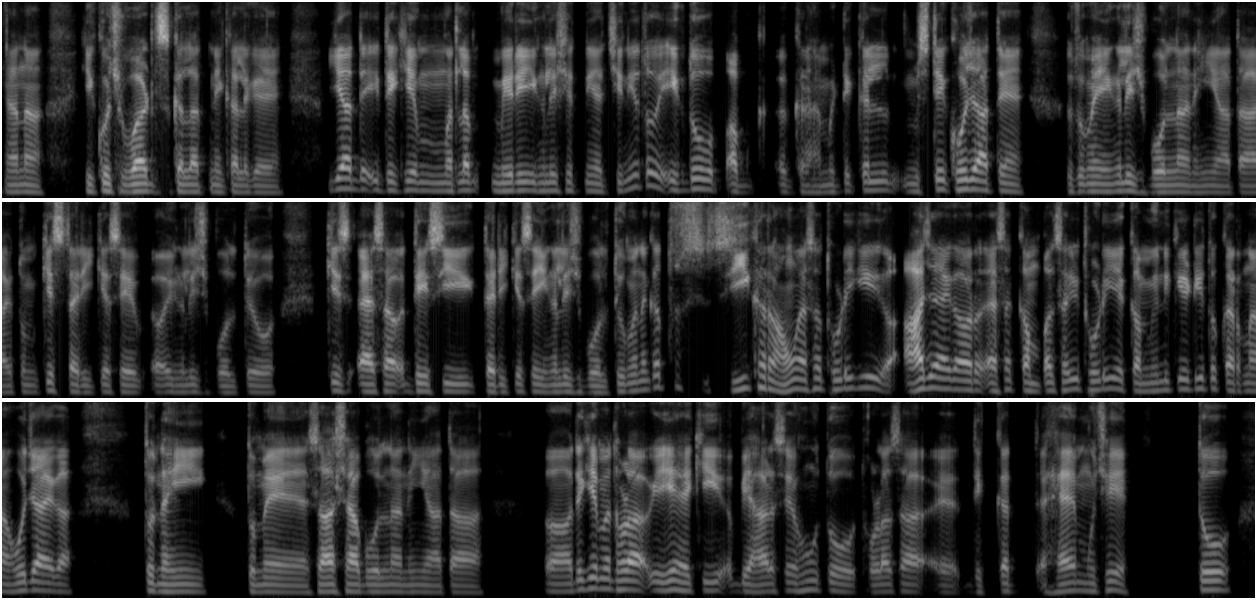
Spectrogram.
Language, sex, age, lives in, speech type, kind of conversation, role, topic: Hindi, male, 25-29, India, conversation, advice, user, साथी से बार-बार व्यक्तिगत आलोचना झेलना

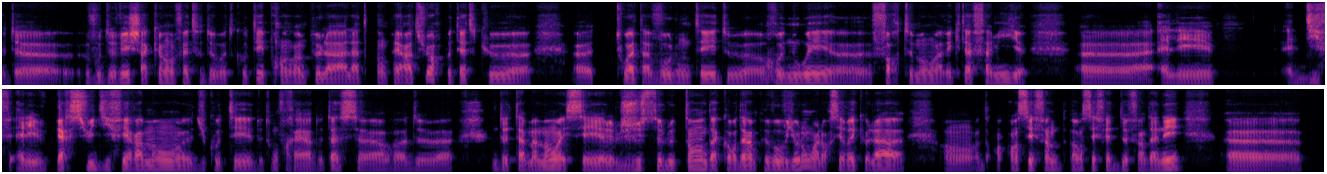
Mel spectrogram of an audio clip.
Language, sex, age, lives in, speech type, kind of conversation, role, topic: French, male, 25-29, France, conversation, advice, advisor, Comment parler aux autres du malaise que je ressens quand je me sens exclu(e) lors de fêtes et de célébrations ?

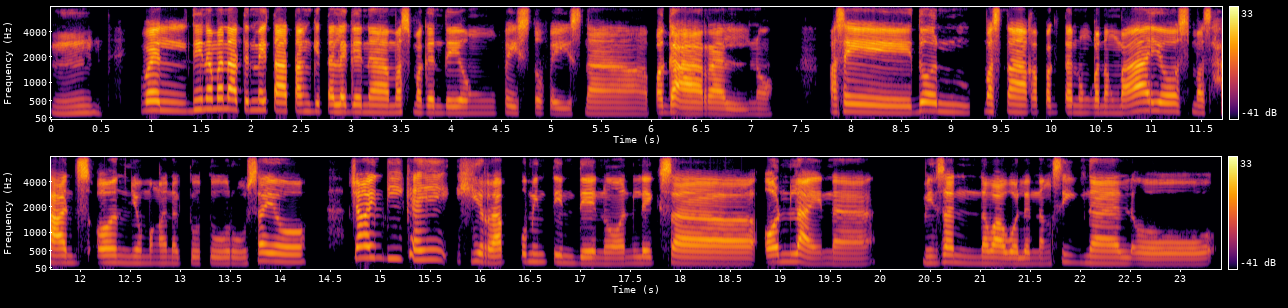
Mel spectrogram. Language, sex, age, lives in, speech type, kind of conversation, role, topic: Filipino, male, 30-34, Philippines, conversation, podcast, guest, Ano ang papel ng mga kursong online sa pagkatuto mo?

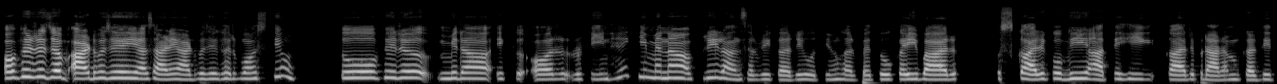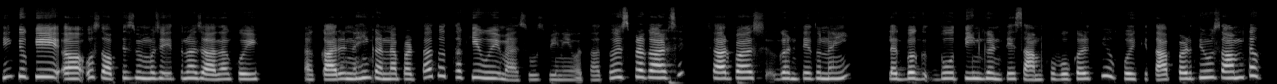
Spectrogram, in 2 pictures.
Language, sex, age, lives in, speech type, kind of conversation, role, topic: Hindi, female, 25-29, India, conversation, advice, user, साप्ताहिक भोजन योजना शुरू करने में कठिनाई और आलस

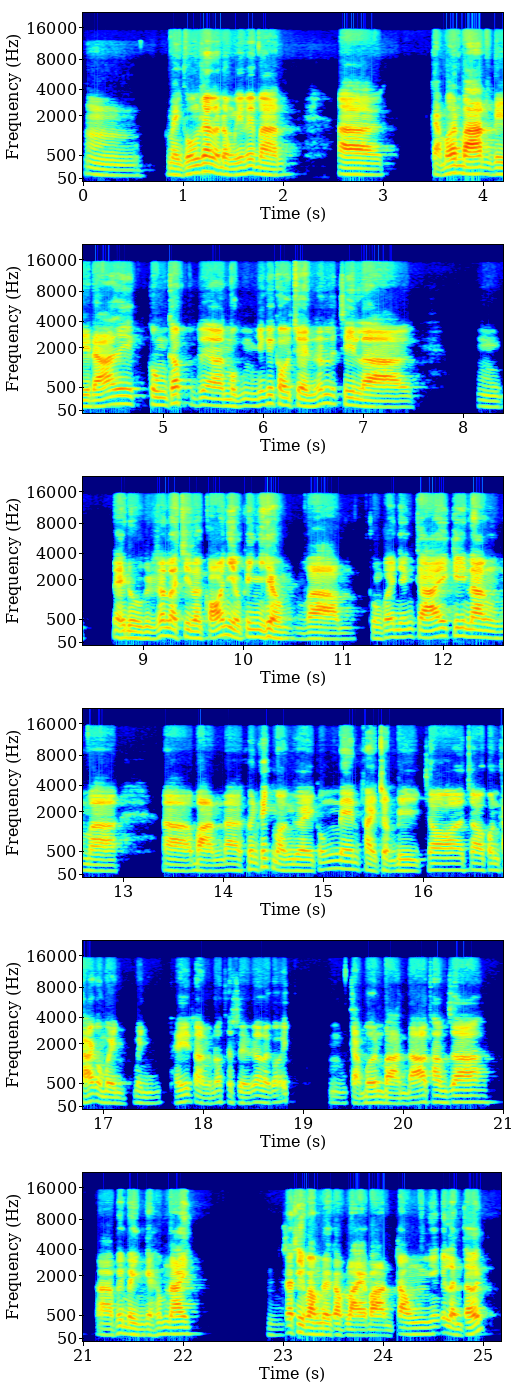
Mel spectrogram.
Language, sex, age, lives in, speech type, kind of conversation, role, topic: Vietnamese, male, 30-34, Vietnam, conversation, podcast, host, Bạn đã từng bị lạc ở một nơi xa lạ chưa?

